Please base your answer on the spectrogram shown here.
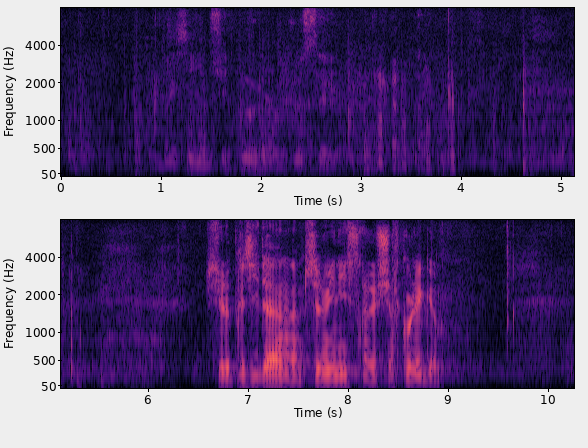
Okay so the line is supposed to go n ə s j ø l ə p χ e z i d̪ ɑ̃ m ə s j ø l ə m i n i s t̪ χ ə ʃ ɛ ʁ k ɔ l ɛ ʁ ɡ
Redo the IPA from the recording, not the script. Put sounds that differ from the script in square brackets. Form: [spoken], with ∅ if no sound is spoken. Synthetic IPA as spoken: [m] ə s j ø l ə p χ e z i d̪ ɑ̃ m ə s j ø l ə m i n i s t̪ χ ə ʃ ɛ ʁ k ɔ l ɛ [∅] ɡ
